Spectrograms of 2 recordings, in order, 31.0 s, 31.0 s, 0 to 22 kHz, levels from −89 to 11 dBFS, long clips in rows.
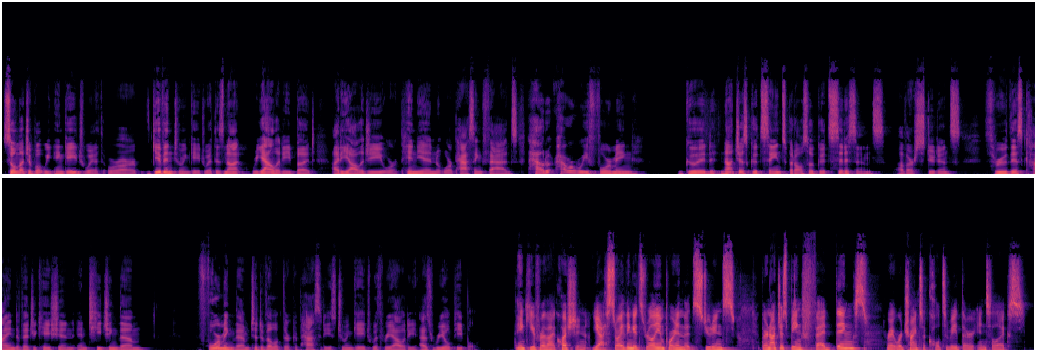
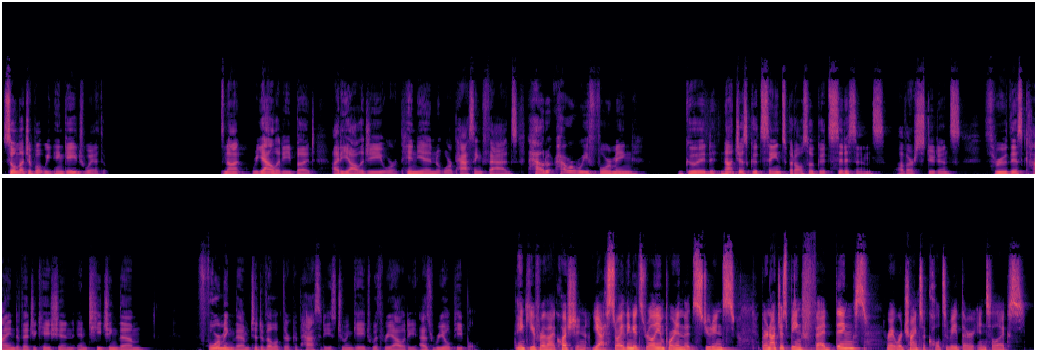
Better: first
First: none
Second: audio cutting out; at 1.5 s for 1.5 s

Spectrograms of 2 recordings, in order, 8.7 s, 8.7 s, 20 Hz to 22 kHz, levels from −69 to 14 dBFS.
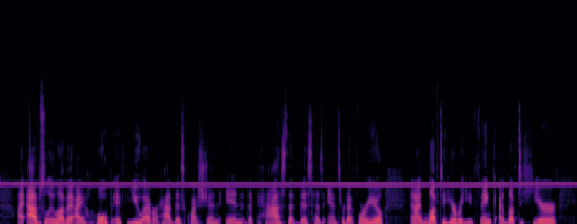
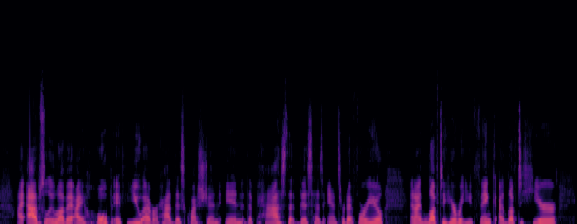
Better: second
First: high-pitched whine; noticeable; throughout; 4 kHz, 15 dB below the speech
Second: none

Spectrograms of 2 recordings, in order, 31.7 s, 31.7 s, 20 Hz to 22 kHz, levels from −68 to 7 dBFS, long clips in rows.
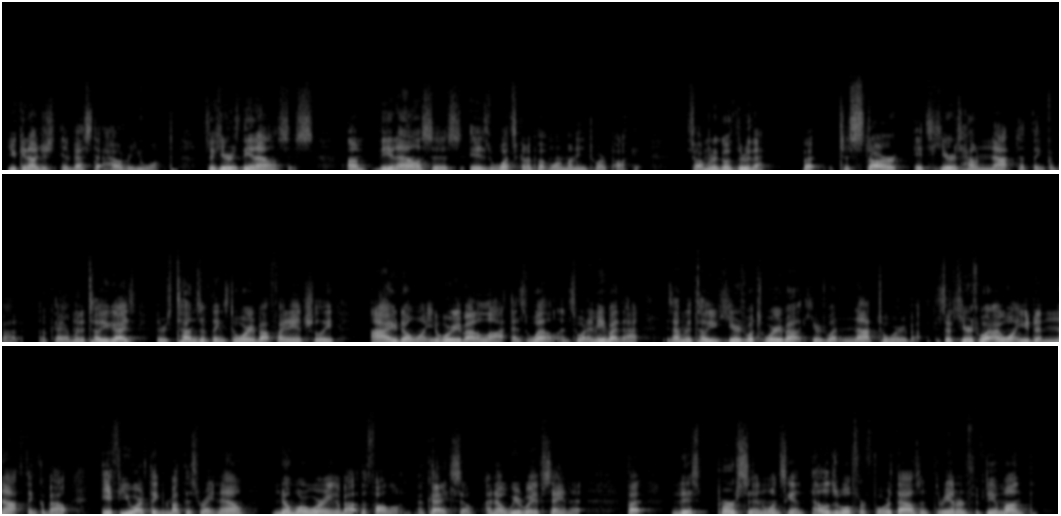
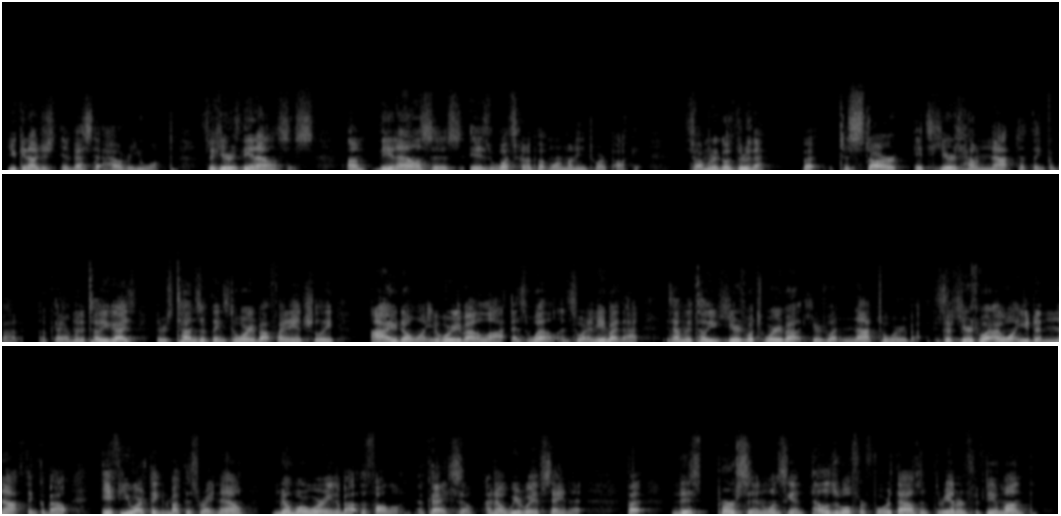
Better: first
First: none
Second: garbled, watery; slightly; nothing above 10.5 kHz

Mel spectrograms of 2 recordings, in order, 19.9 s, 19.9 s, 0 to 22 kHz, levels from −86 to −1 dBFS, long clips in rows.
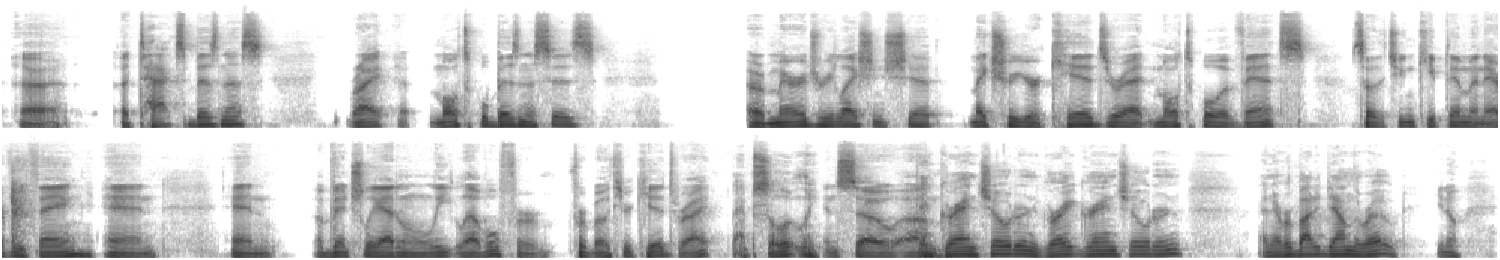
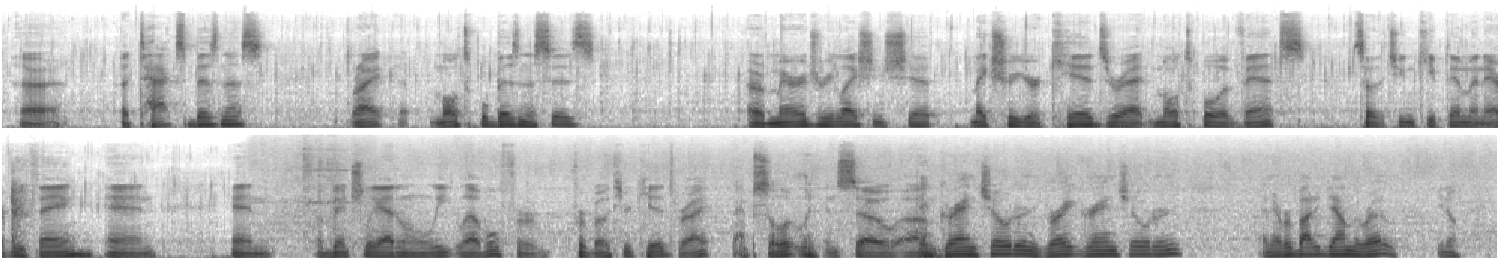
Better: first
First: none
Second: household noises; noticeable; throughout; 20 dB below the speech

